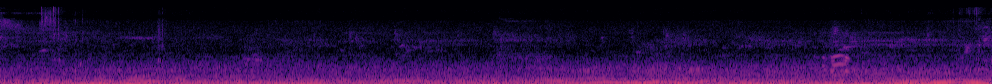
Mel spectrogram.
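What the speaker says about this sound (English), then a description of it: "It's so sad to see a single goose flying by itself." A lone goose flies over Lake Elmo in Minnesota, its faint distant honks rising briefly above steady outdoor background noise heard from a kayak.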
